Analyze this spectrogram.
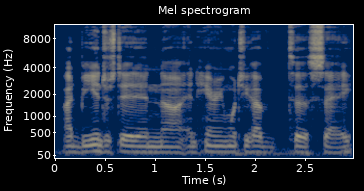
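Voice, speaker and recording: A man talks at a moderate pace in a fairly low, monotone, flat voice, captured in a very clean recording with a silent background. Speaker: preparedness vlogger. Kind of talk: casual vlog monologue. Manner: halting, many fillers and pauses; self-conscious, unpolished on camera.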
